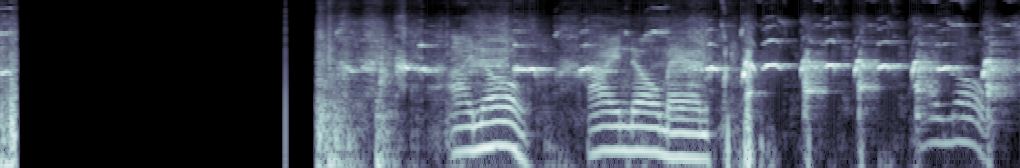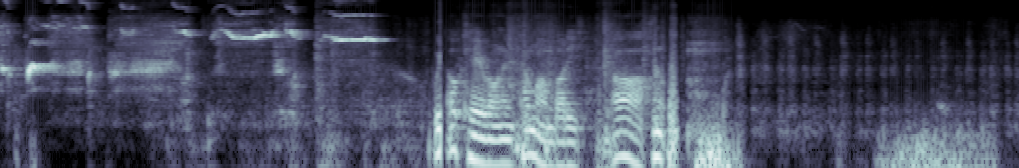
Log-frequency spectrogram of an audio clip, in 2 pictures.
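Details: Fight at a dog park where a territorial pit bull attacks a Belgian Malinois: after three seconds of silence, bursts of loud, arching yelps and whining cries break out, overlapping with urgent human shouting, then fade into softer whimpers.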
